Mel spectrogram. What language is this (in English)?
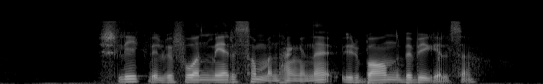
Norwegian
